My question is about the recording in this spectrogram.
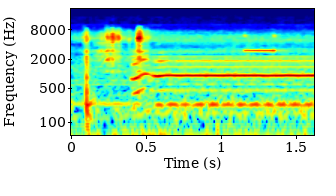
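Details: Aiwa HS-JX50 personal cassette player in playback, non-Dolby mode: after handling clicks, a steady high whine with an overtone; owner attributes it to bad capacitors, record function also not working, plans to replace all capacitors.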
